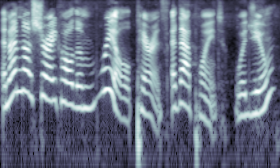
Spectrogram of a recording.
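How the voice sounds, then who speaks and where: An actress as a female professor in an audio drama, with a fairly high, lively-pitched voice. She is composed and protective, speaking with measured, dry, pointed politeness. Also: no echo. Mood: pointed, firm.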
